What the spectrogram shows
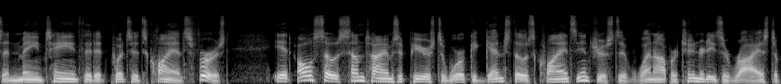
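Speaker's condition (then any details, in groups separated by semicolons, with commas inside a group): No condition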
